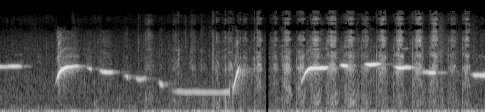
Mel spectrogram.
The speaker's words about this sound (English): And my second entry to the hate list is whistling. Whistling. Well, just in general.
